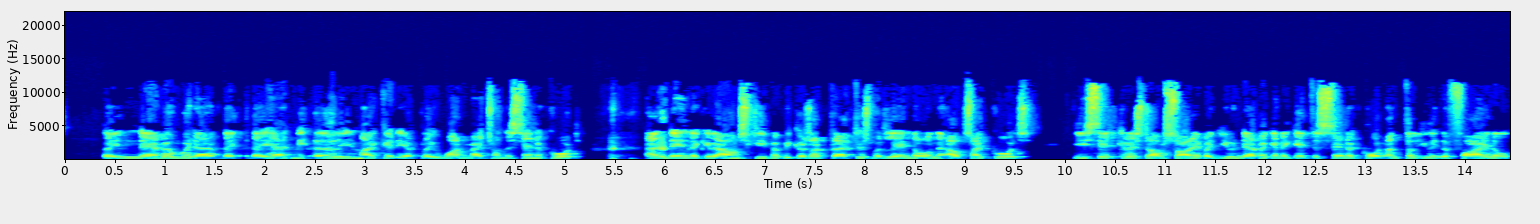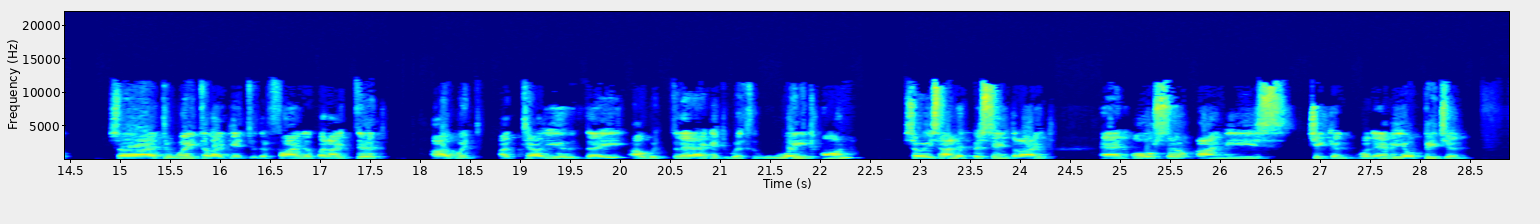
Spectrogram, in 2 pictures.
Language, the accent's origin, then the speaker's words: English; South Africa; I was from South Africa. And during the apartheid, not a lot of people wanted to sponsor South Africans.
